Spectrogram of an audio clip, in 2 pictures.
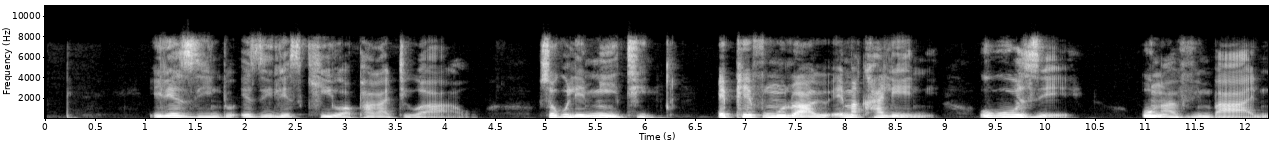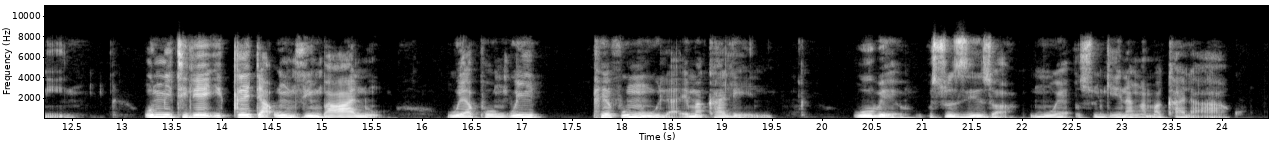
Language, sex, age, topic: North Ndebele, male, 18-24, health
